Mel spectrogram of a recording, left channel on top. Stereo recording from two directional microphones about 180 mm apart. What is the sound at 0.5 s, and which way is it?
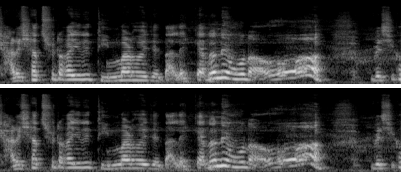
Speech, 30° left (ahead or behind).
